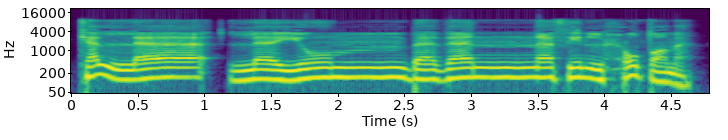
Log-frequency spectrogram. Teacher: And this meme appears in the middle of the word. So the noon and ba, when they follow one another in the same word, you don't pronounce noon, but you pronounce meme. Like in this example, you read كَلَّا لَيُنبَذَنَّ فِي الْحُطَمَةِ.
